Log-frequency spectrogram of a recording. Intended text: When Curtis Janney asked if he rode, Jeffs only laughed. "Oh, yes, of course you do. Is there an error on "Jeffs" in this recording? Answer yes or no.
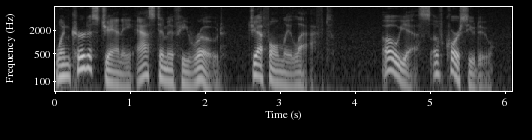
yes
